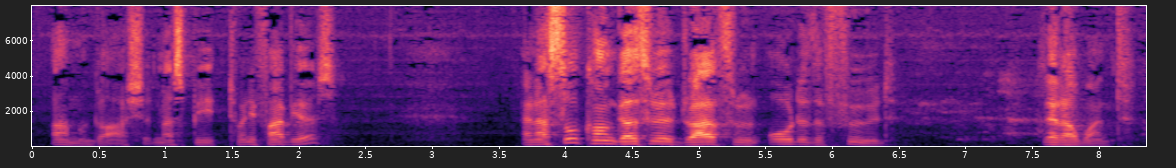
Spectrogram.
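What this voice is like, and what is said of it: Speaks English with a foreign accent. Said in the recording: “interpretation of foreign tongues. People get confused with my accent all the time.”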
